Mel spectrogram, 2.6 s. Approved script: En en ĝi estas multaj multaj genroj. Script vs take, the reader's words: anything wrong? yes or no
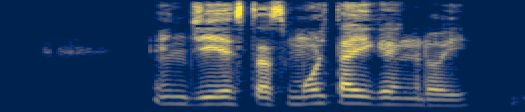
yes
